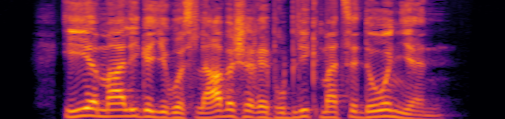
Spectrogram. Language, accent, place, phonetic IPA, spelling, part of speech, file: German, Germany, Berlin, [ˈeːəˌmaːlɪɡə juɡoˈslaːvɪʃə ʁepuˈbliːk mat͡səˈdoːni̯ən], ehemalige jugoslawische Republik Mazedonien, proper noun, De-ehemalige jugoslawische Republik Mazedonien.ogg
